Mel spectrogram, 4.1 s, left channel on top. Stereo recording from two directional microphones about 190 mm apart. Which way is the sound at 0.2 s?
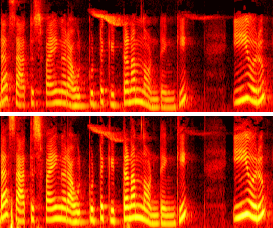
35° right (ahead or behind).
